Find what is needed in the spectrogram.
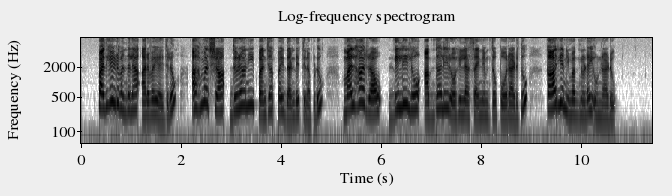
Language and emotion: Telugu, neutral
